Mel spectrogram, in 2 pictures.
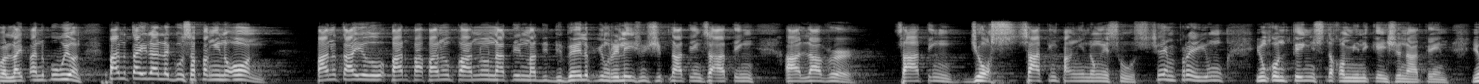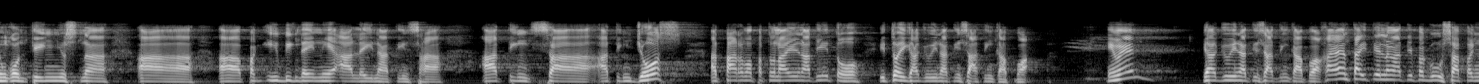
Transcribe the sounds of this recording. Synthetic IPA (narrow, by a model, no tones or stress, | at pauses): wɐlːajfʔɐnop̬ʊjonpaːno̞t̪aːjolaːlɐɡusɐpɐŋɪnoʔo̞n | paːno̞t̪aːjopanpapaːnopaːnonaːt̪ɪnmɐd̪ɪd̪ɪvɛlopjʊŋɾɪlejʃonʃɪp̚naːt̪ɪnsɐʔaːt̪ɪŋʔalɐvɛɹ | sɐʔaːt̪ɪŋd͡ʒo̞sːɐʔaːt̪ɪŋpɐŋɪnoŋhɛsusʃɛmpɾɛjʊŋjʊŋkont̪injʊsnɐkomjunɪkɛjʃonːa̰ːt̪ɪnjʊŋkont̪injʊsnɐ | ʔaː | ʔaːpɐɡʔiːbɪɡ̚nɐjnɪaʔaːlɐjnaːt̪ɪnsɐ̰ | ʔaːt̪ɪŋsɐʔa̰ːt̪ɪŋd͡ʒo̞sʔɐt̪̚paːɾɐmɐpɐt̪ʊnaːjɐnaːt̪ɪnɪt̪o̞ʔɪt̪o̞ɐjɡaːɡɐwɪnːaːt̪ɪnsɐʔaːt̪ɪŋka̰ːpwɐ̰ʔ | emɛn | ɡ̥aːɡɐwɪnaːt̪ɪnsɐʔaːt̪ɪŋkaːpwɐkɐjaːʔɐŋt̪ajt̪ɛlnːɐŋʔaːt̪ɪŋpɐɡuːʔʊsaːpɐn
